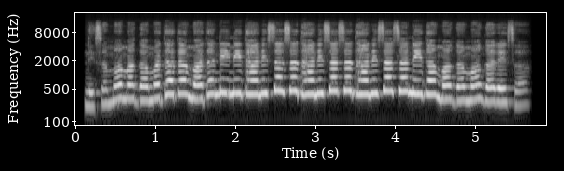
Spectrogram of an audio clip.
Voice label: voice, timestretch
